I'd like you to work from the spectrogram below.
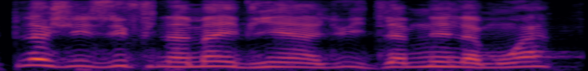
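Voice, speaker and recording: Male pastor, impassioned sermon, somewhat high voice, big dynamic swings. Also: racing. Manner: impassioned, swinging between loud exhortation and hushed emphasis. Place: church.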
